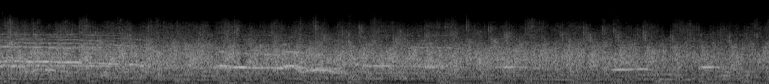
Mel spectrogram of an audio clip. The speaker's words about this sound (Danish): Og publikum jublede.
